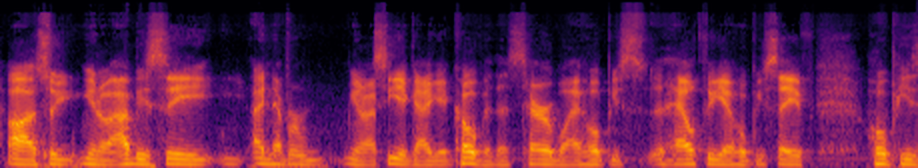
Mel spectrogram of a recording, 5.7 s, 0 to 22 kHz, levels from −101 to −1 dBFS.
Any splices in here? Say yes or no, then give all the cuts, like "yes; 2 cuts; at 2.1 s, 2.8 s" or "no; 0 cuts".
yes; 2 cuts; at 1.5 s, 2.3 s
